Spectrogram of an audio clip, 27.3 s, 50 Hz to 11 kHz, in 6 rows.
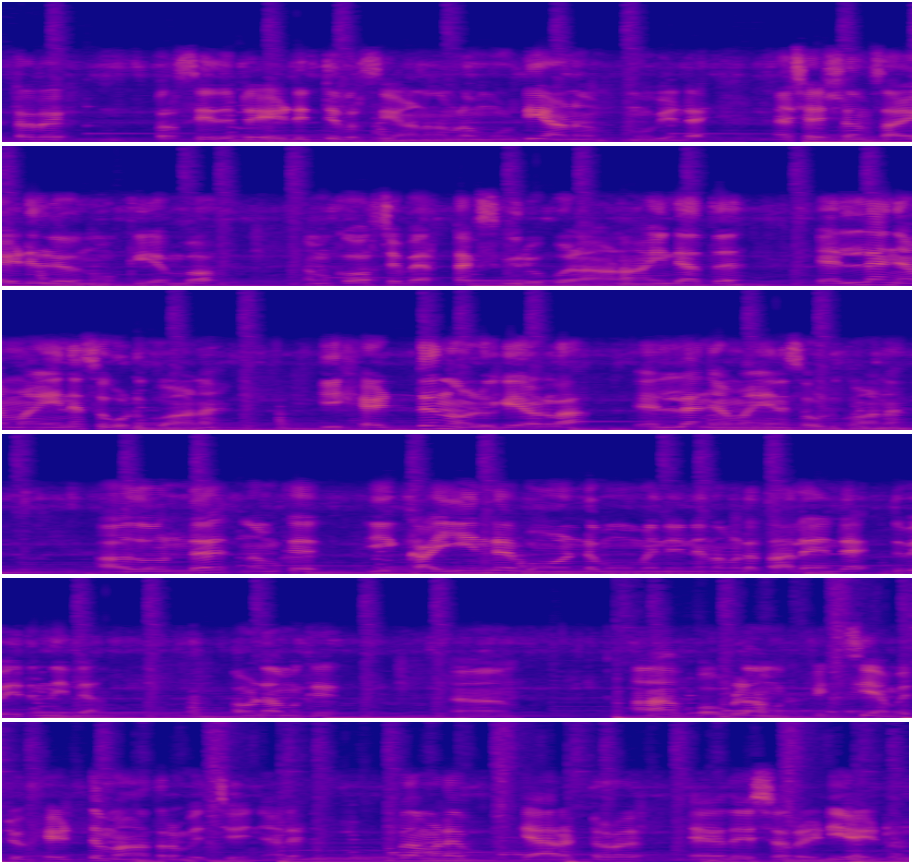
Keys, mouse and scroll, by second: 0.3 click, 0.6 Tab, 2.8-5.7 drag, 7.0-9.2 drag, 9.2 scroll up 1, 9.4 scroll down 4, 10.0-11.4 scroll down 9, 11.4 Tab, 12.3 click, 13.5 r, 14.3 click, 14.5 r, 16.0 click, 16.3 r, 17.2 click, 17.5 r, 18.5 click, 18.8 r, 20.2 click, 20.4 r, 21.1-21.9 scroll down 5, 21.9 click, 22.3 r, 23.3 click, 23.7 r, 25.4 Tab, 25.8 Tab, 26.4-27.2 drag.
